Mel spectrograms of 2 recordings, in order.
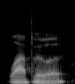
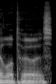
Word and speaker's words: Lapua: cartridge outside of 338 lapua lapua yeah i always say it wrong i say lapis uh sorry guys um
